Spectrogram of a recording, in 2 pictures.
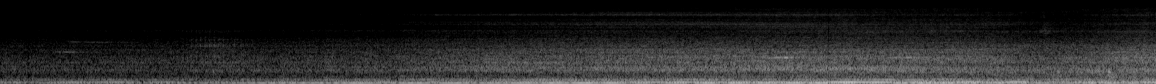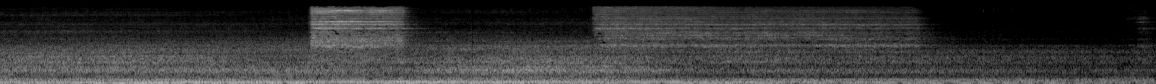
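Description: A two-car Siemens Desiro Classic diesel railcar (DB class 642) pulls out and passes by, with its diesel engines running and its wheels rolling on the rails. The rumble builds over the first several seconds. Shrill wheel squeal comes briefly about 15 seconds in and again for a few seconds shortly after, and the sound then fades as the train moves away.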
